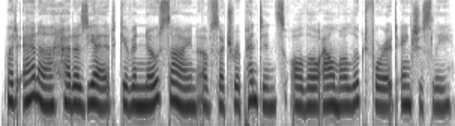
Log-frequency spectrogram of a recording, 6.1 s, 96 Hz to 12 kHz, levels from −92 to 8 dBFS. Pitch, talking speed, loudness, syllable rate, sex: 220 Hz, 170 wpm, -16 LUFS, 4.6 syllables/s, female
